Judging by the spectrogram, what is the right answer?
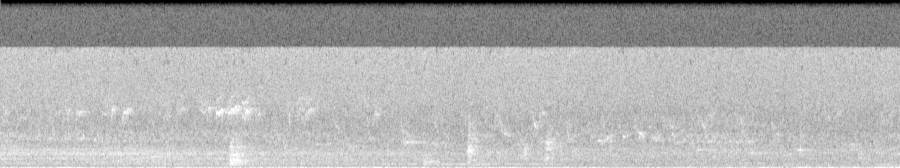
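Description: Outdoor ambience: a steady low rumble of wind on the microphone, with a few faint, short bird calls.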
